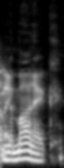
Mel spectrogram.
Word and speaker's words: Mnemonic: Mnemonic.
